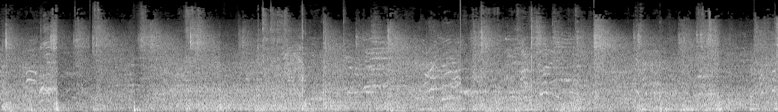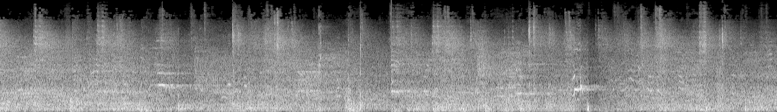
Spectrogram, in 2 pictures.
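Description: Skate-park sounds: a constant babble of voices, with frequent sharp thuds and slams as scooters land on and hit the wooden ramps.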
